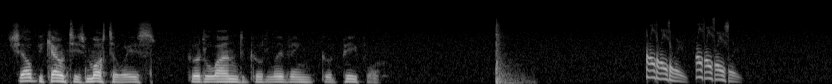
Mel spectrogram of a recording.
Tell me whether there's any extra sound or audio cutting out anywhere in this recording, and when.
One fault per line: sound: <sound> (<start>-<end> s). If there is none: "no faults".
sound: thud (5.0-5.4 s)
sound: chirp (6.5-7.4 s)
